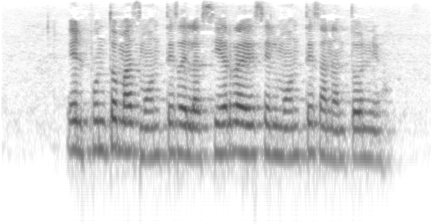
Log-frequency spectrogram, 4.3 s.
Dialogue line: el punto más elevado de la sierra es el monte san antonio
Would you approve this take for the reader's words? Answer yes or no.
no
